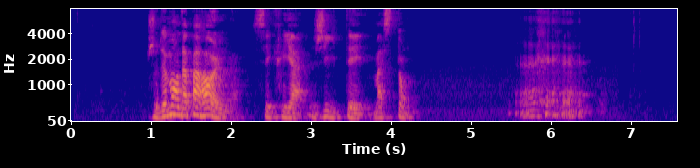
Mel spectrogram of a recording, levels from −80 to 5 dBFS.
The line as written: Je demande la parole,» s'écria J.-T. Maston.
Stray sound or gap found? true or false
true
